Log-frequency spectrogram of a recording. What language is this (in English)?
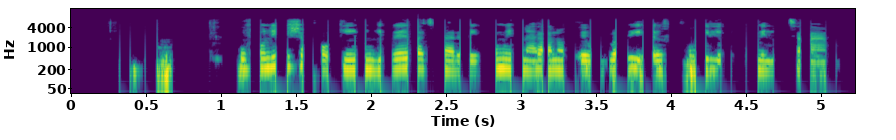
Swahili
